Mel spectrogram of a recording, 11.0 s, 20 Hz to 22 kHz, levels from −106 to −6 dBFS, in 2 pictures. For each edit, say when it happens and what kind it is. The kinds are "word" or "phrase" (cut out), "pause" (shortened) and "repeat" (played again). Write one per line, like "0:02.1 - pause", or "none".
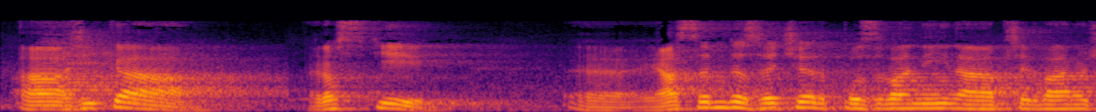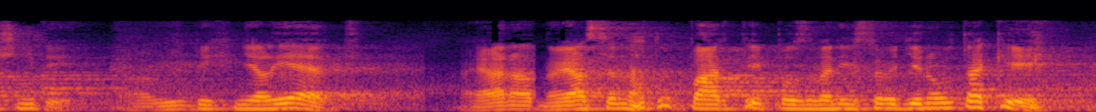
0:01.4 - pause
0:05.7 - word
0:07.6 - pause
0:08.1 - word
